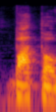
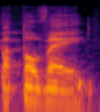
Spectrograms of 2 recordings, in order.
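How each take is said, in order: First: The name ends on a plain v sound. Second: The name ends with an extra vowel after v. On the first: The speaker calls it right. "it's Batov" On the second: The speaker calls it wrong. "It's not Batove"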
